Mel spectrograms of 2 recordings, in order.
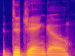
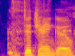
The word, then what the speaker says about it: Django: girls yeah um that's dejango dejango with the d the d is silent oh i i need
